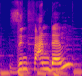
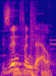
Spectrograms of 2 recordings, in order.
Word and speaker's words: Zinfandel: G silent the C silent and it's not Zinfandel or jinpandel it's Zinfandel and it's not Holland it's sonal Holland cheers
